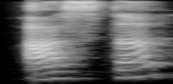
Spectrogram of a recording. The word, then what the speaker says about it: hasta: Hasta, you notice the H is silent because in Spanish, H's aren't pronounced.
